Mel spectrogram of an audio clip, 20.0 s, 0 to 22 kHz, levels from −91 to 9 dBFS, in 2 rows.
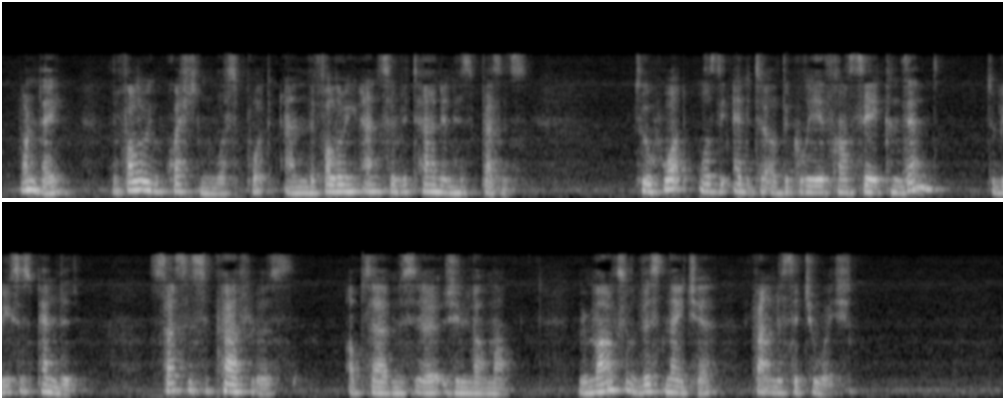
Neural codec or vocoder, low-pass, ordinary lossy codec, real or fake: codec, 44.1 kHz, 7.8 kbps, DAC; 7.2 kHz; AAC, 32 kbps; fake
